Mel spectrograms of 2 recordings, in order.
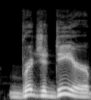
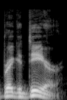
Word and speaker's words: brigadier: You pronounce it with a hard G, as as you're saying brigadier, but it's with a soft G, like brigadier, brigadier general.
